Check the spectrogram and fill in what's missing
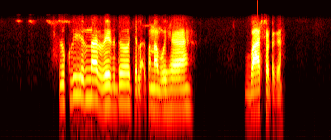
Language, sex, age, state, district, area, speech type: Santali, male, 18-30, Jharkhand, Pakur, rural, conversation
